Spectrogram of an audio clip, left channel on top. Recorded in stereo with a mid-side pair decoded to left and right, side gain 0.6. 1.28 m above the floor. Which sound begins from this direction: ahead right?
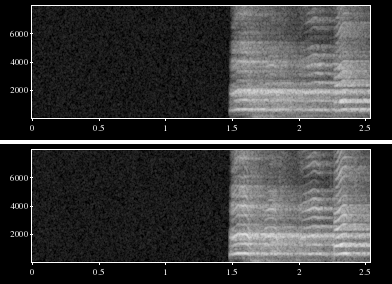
Laughter, at 1.5 s.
